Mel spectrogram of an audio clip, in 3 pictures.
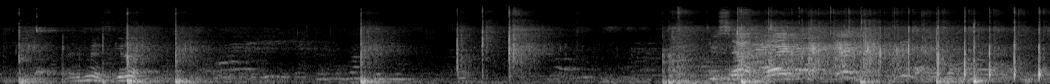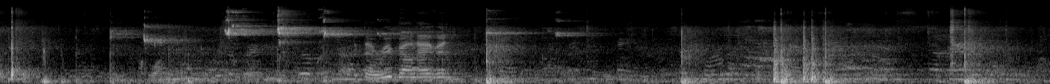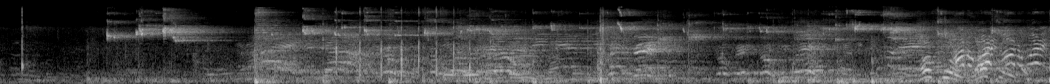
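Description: A basketball bouncing on a hardwood gym floor, repeated thuds as a player dribbles at the free-throw line, with spectators' voices chattering in the background.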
